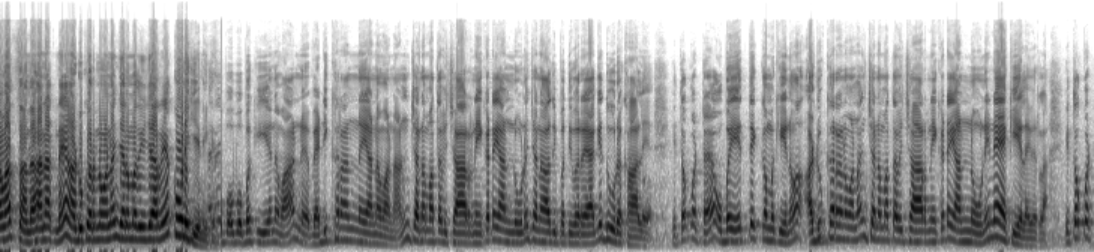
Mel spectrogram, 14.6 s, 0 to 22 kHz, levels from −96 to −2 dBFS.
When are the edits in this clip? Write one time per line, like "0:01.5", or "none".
none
